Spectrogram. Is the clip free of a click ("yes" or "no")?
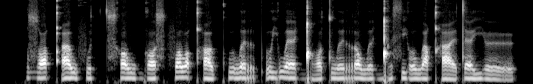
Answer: no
